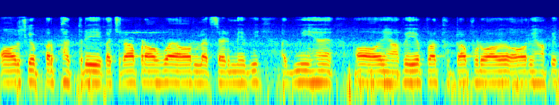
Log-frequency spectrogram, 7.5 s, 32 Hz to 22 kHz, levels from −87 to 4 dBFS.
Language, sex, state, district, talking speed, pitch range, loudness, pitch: Hindi, male, Haryana, Jhajjar, 215 wpm, 130-135 Hz, -14 LUFS, 130 Hz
